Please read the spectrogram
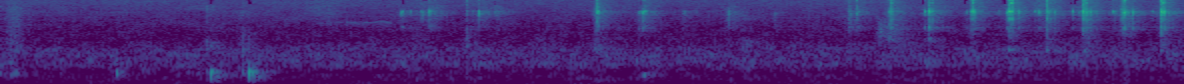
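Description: Faint small knocks and clicks of a plastic portioner against a plastic bottle while scooping acrylic resin powder, then a run of light, quick ticks near the end as the scoop works over a small plastic cup.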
